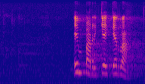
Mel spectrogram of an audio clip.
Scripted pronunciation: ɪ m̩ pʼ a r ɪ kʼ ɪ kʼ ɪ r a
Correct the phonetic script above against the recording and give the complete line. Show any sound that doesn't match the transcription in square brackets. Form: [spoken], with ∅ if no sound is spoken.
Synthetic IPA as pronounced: ɪ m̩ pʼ a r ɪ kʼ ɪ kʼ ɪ r a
